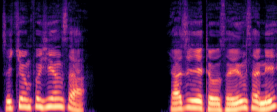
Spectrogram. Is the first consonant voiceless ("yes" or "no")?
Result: yes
